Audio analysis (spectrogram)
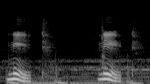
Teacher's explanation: Alveolar, tip of the tongue and teeth ridge are involved. Nasal, soft palate kept lowered. Airstream passes through the nose. The sound is voiced.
